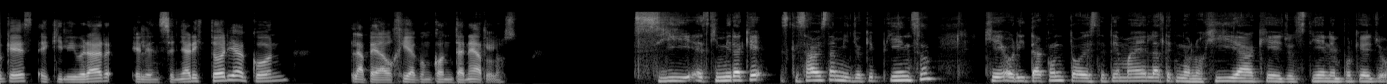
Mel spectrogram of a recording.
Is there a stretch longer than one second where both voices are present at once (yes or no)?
no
